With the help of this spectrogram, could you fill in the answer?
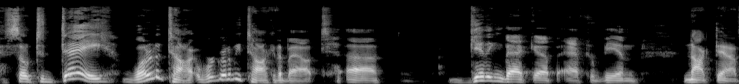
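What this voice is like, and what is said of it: Slightly congested, sniffly voice. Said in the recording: “If you hear me sniffling ... I'm slightly congested ... I sound a little weird.”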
